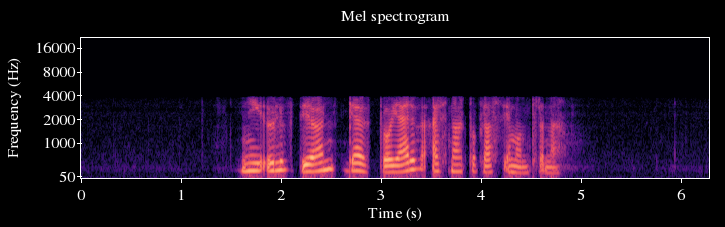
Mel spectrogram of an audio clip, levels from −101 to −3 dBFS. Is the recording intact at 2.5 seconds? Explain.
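No. At 2.5 seconds the speech carries GSM full-rate codec damage, which runs through the whole clip. The vocal tract is modelled and driven by sparse regular pulses, giving a plainly audible buzzy, gravelly roughness, with the band limited to roughly 250 Hz to 3.7 kHz and nothing above 3.8 kHz.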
